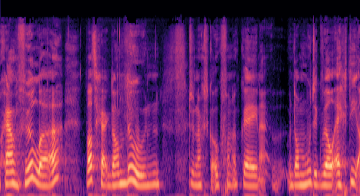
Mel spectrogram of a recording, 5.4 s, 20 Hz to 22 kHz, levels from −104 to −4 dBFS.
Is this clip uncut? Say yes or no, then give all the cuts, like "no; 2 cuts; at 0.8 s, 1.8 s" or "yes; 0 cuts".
no; 2 cuts; at 2.8 s, 4.3 s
